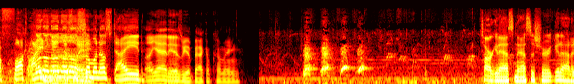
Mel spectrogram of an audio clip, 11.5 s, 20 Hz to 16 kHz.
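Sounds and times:
speech: 0.0s - 4.8s, 6.0s - 7.0s, 9.6s - 11.4s
faint tonal sounds: 0.0s - 11.4s
dog barking: 6.0s - 9.6s.

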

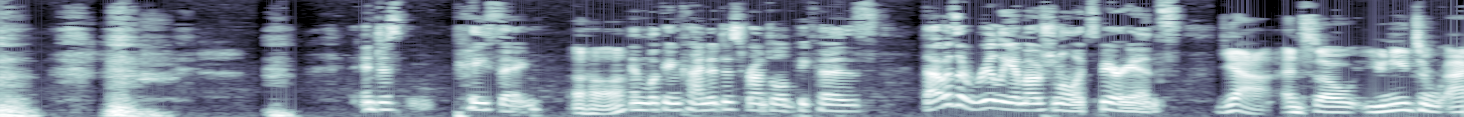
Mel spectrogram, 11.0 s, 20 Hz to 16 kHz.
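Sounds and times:
person imitating heavy controlled breathing: 0.0s - 2.7s
speech: 2.7s - 10.9s.

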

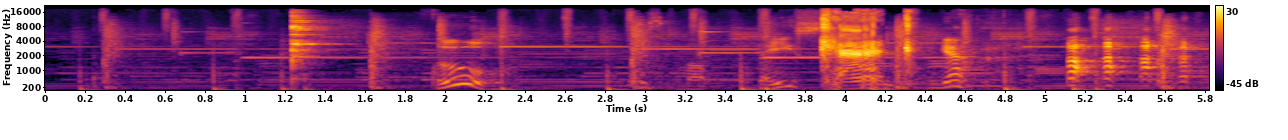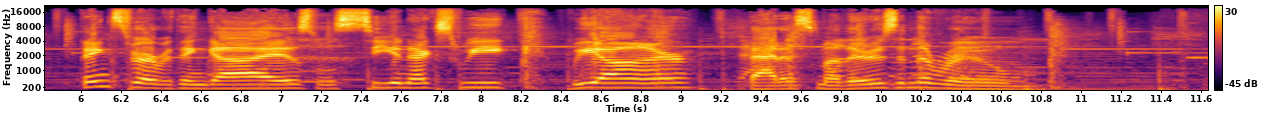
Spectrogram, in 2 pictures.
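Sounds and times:
glasses clinking together in a toast: 1.0s - 2.0s
speech: 2.0s - 2.4s, 3.2s - 10.9s
laughter: 5.0s - 5.9s.

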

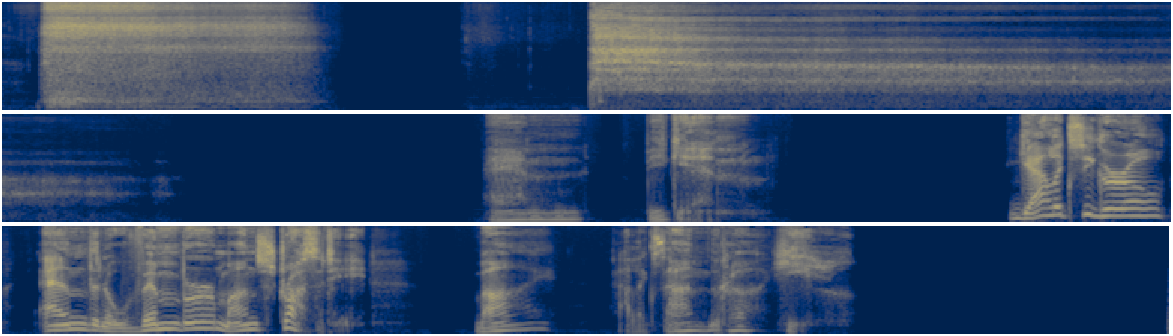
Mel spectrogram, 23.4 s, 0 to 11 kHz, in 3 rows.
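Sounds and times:
slow deep breath with airy inhale and long steady exhale: 0.0s - 2.3s, 3.9s - 9.0s, 18.0s - 18.4s
speech: 12.1s - 12.6s, 14.5s - 18.1s, 18.8s - 21.2s.

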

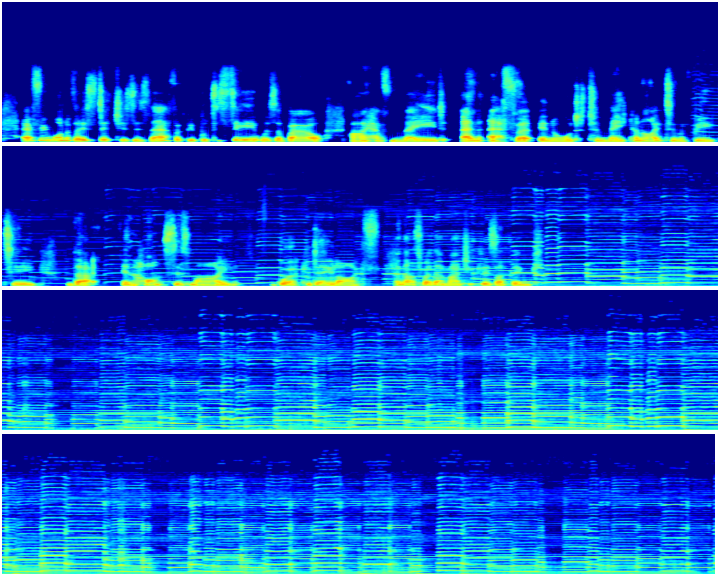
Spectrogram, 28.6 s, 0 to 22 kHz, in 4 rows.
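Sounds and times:
speech: 0.2s - 12.8s
two steady low drones of Northumbrian pipes: 6.3s - 28.6s.

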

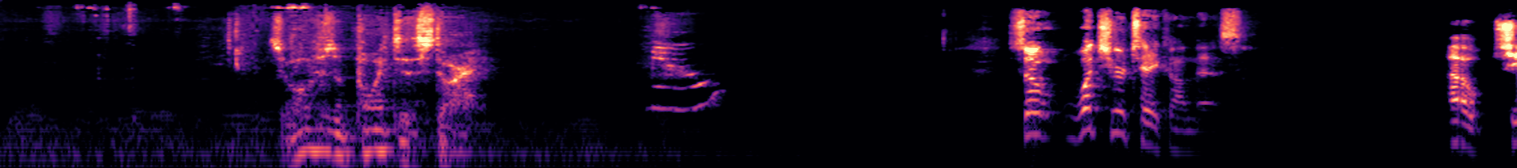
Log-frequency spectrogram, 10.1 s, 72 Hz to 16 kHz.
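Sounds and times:
low rumble: 0.0s - 5.7s
speech: 1.8s - 3.3s, 6.8s - 8.4s, 9.6s - 10.1s
woman imitating a cat meowing: 4.3s - 4.8s.

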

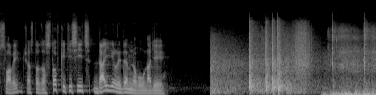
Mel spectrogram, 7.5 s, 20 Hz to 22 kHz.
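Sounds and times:
speech: 0.0s - 3.4s
New Year's fireworks banging and crackling: 4.2s - 7.5s
fireworks explosions rumbling: 4.2s - 7.5s.

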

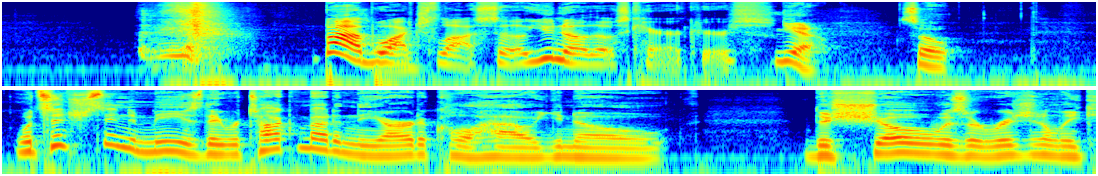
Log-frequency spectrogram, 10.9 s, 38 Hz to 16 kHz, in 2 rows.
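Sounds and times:
person sneezing: 0.7s - 1.3s
speech: 1.6s - 4.9s, 5.6s - 8.9s, 9.5s - 10.9s.

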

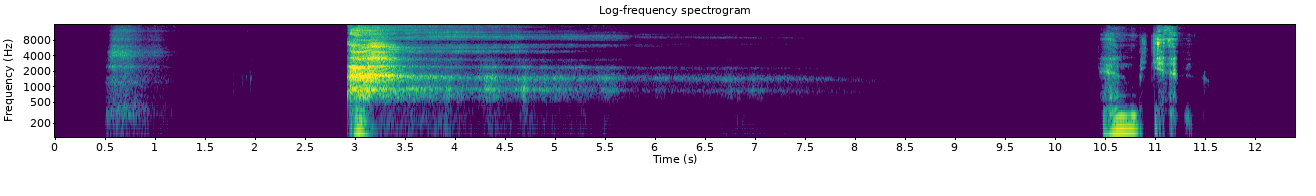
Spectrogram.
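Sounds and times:
long sighing exhale: 0.5s - 1.2s, 2.9s - 8.4s
deep breath: 0.5s - 1.4s, 2.9s - 8.6s
speech: 3.0s - 3.3s, 10.8s - 11.5s.

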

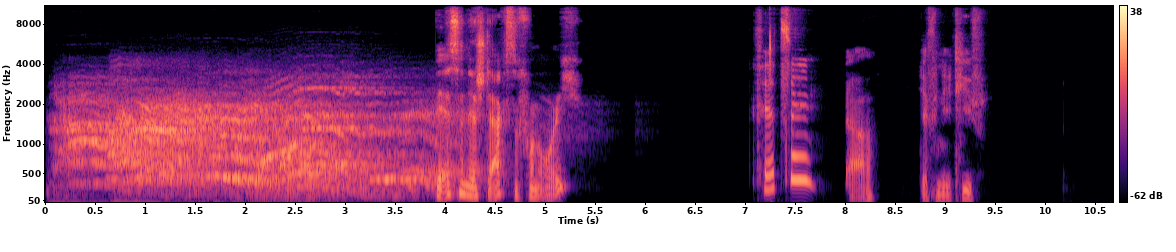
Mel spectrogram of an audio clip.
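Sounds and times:
crowd of people screaming and wailing: 0.0s - 4.3s
speech: 3.9s - 5.4s, 7.1s - 9.4s.

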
